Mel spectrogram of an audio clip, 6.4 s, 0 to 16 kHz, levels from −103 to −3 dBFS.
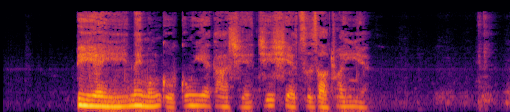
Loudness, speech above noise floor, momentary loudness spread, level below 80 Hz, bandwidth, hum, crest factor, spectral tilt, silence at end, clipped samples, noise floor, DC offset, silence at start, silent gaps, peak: -26 LUFS; 48 dB; 14 LU; -56 dBFS; 11.5 kHz; none; 20 dB; -5 dB/octave; 0.25 s; under 0.1%; -73 dBFS; under 0.1%; 0.95 s; none; -8 dBFS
